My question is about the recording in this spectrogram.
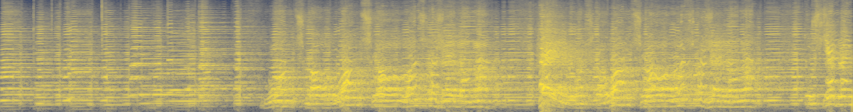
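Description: Accordion playing a traditional folk tune. It opens with held chords, then turns livelier and fuller from about four seconds in.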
